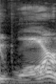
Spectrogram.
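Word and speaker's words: Waaagh: Which is why I get annoyed with people that say "wa" as if that's what it's meant to be. Because it may actually, like, as far as the creators say, that's meant to be how it's pronounced, but I'm pretty sure it's meant to be war, but shouted by a Scotsman. Because if a Scotsman shouts, if you shout war, you lose the R.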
